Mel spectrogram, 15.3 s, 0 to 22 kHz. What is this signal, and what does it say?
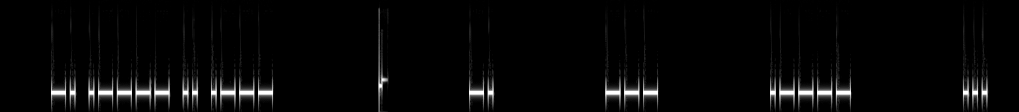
Morse code, heard as a keyed tone, about 17 wpm, spaced as for 7 wpm, 700 Hz. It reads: N1IJ NO1S
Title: USA Call Signs - 4 Characters - 8x Character Spacing - 17wpm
